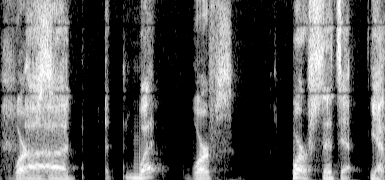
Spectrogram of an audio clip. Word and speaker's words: Wirfs: I always mispronounce his last name. Wirfs.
